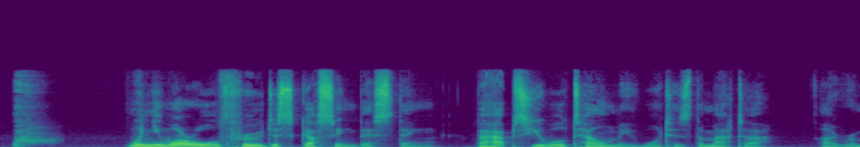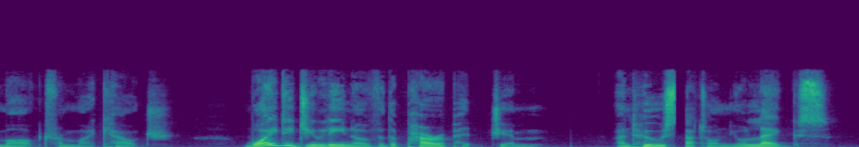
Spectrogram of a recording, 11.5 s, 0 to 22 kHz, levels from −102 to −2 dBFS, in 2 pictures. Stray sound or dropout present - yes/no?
yes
